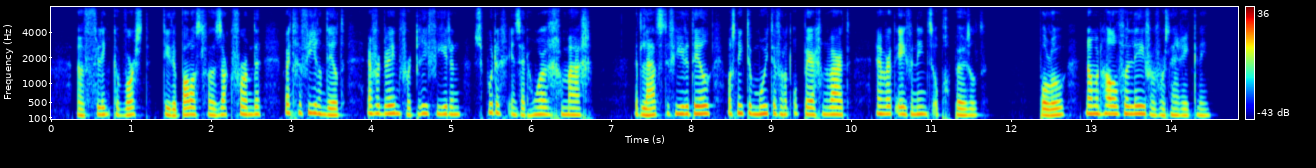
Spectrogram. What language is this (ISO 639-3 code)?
nld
